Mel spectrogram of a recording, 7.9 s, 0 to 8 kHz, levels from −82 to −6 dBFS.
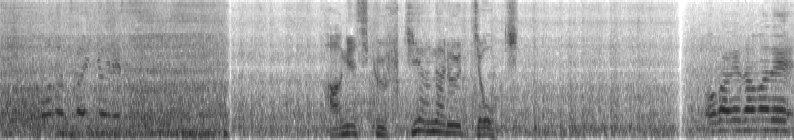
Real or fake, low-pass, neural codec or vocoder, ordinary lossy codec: real; none; none; none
